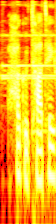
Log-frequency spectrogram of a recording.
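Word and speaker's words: Hocotate: his company hotate Freight now I know it's pronounced hakuta Freight but I refuse to call it that it's going to be haate Freight and their Adventures on the planet PNF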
